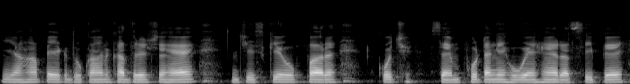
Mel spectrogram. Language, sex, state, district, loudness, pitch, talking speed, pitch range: Hindi, male, Jharkhand, Garhwa, -19 LUFS, 110 Hz, 150 wpm, 110-115 Hz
